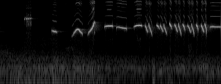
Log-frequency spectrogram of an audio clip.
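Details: Lively, sweet song of the thick-billed heleia: scattered rising chirps and upslurs build into a quick rattling burst of bright whistled notes, ending on one held whistle.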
